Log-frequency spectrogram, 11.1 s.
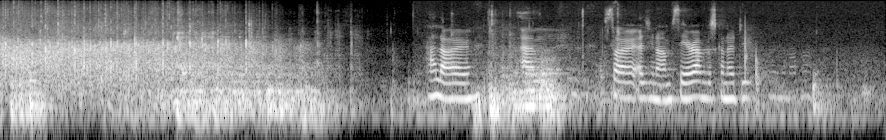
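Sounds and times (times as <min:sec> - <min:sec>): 
audience clapping: 0:00.0 - 0:04.2
speech: 0:05.4 - 0:07.1, 0:07.7 - 0:09.6.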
